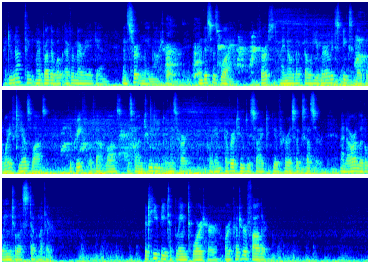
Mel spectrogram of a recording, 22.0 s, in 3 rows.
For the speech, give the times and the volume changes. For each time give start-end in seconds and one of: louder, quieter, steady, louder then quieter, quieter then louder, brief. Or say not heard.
0.0-15.8 steady
17.4-19.9 brief.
